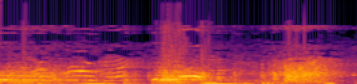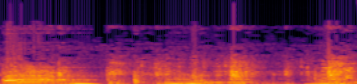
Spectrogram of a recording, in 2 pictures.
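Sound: gorilla roaring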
